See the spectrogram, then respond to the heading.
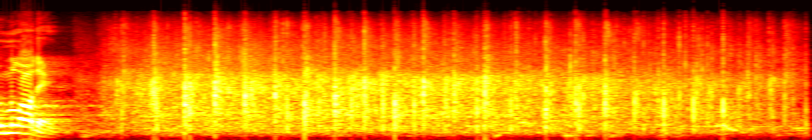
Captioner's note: applause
